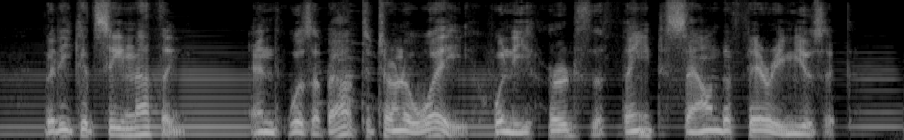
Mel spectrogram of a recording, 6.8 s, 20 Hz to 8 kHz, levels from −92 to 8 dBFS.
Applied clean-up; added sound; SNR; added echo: neural mask model RNNoise.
